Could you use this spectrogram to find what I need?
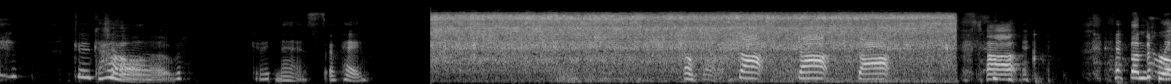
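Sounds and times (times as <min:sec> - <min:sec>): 
speech: 0:00.2 - 0:02.0, 0:02.6 - 0:03.8, 0:06.8 - 0:09.1, 0:09.8 - 0:11.7
steady rain: 0:04.3 - 0:09.6.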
